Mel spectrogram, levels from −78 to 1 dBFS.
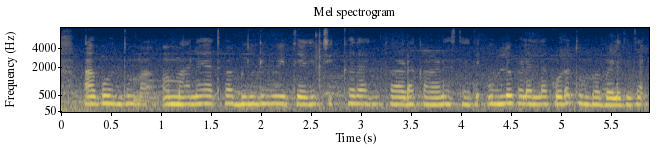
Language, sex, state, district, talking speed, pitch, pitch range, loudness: Kannada, female, Karnataka, Bellary, 145 wpm, 220 Hz, 215-230 Hz, -14 LUFS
